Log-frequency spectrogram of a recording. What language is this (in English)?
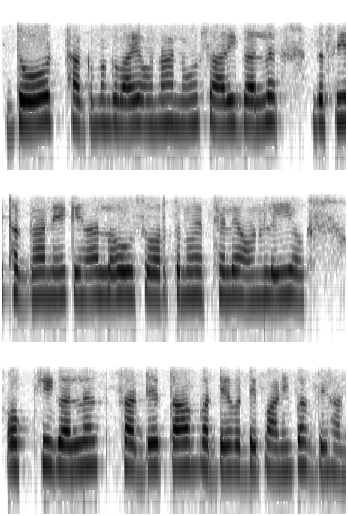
Punjabi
